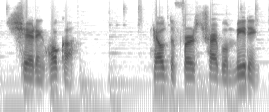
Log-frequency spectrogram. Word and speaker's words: Cheroenhaka: They have been back 4-5 times since February, and when the descendants of the Cheroenhaka, pronounced Cheroenhoka, held the first tribal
